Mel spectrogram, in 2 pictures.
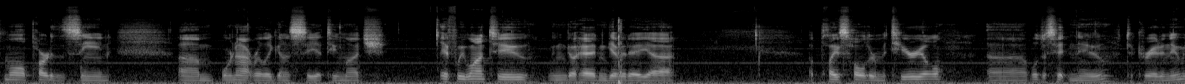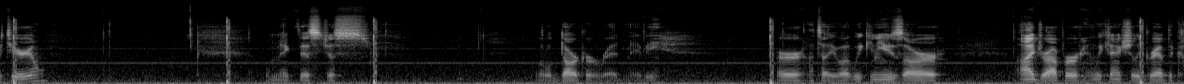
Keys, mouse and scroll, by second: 3.6-5.4 middle drag, 6.1 click, 11.9 click, 14.0 click.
